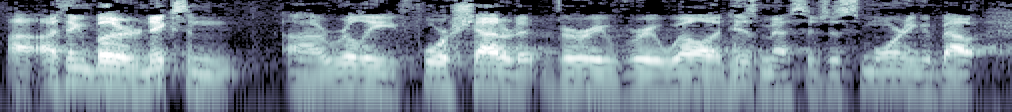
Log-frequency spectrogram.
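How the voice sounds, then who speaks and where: Halting forty-something man preaching in a hall. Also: on the low side, fairly even intonation, breathy edge. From California. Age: 40s. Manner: halting, repeats words, many fillers. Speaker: guest preacher. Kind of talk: informal sermon. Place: church sanctuary.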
